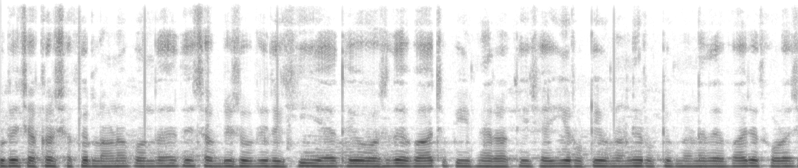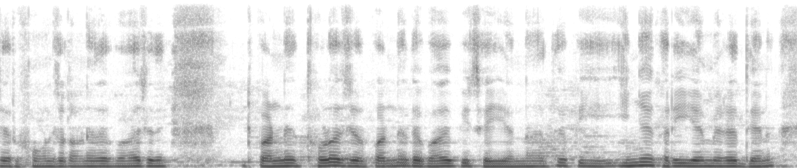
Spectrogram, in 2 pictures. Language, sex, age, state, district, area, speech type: Dogri, male, 18-30, Jammu and Kashmir, Udhampur, rural, spontaneous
